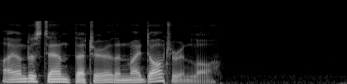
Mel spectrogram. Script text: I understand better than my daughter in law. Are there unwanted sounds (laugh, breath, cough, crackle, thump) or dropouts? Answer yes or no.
no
